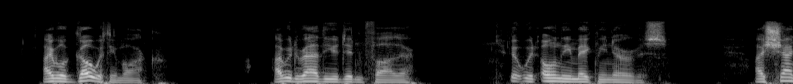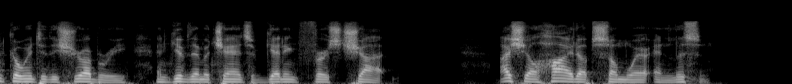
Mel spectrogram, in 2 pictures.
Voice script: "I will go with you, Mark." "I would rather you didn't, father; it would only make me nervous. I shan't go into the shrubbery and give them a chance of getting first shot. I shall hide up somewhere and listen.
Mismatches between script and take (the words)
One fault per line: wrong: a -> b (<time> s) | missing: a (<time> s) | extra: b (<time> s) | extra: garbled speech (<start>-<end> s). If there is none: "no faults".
no faults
